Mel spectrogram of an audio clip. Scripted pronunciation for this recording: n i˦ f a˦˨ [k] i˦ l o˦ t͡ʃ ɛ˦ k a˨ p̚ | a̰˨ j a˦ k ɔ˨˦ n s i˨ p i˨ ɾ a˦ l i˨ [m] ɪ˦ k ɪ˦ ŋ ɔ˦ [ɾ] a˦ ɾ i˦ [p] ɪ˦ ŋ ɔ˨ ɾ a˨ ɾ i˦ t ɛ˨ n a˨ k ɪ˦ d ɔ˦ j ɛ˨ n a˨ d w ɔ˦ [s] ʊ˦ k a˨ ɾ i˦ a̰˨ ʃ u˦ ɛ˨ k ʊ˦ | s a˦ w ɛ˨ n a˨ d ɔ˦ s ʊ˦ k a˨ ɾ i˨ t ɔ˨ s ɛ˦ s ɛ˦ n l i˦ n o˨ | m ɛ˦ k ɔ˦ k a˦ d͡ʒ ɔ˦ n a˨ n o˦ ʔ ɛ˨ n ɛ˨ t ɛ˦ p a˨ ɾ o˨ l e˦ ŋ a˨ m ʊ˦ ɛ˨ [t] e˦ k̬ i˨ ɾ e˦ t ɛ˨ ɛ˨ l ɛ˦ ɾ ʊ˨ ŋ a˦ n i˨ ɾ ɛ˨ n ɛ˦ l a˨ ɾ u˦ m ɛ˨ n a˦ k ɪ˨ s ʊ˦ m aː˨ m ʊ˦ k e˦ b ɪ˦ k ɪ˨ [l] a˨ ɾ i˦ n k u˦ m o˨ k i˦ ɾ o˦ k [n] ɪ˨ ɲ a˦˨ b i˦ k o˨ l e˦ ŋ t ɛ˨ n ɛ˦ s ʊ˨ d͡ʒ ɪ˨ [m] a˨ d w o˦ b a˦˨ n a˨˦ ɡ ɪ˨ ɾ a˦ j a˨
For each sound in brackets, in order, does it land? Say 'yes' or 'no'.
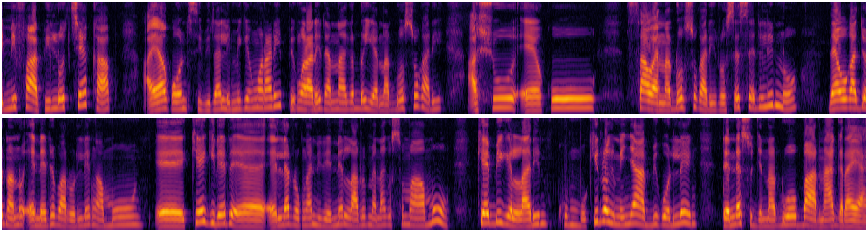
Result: no, yes, yes, yes, yes, no, yes, yes, no

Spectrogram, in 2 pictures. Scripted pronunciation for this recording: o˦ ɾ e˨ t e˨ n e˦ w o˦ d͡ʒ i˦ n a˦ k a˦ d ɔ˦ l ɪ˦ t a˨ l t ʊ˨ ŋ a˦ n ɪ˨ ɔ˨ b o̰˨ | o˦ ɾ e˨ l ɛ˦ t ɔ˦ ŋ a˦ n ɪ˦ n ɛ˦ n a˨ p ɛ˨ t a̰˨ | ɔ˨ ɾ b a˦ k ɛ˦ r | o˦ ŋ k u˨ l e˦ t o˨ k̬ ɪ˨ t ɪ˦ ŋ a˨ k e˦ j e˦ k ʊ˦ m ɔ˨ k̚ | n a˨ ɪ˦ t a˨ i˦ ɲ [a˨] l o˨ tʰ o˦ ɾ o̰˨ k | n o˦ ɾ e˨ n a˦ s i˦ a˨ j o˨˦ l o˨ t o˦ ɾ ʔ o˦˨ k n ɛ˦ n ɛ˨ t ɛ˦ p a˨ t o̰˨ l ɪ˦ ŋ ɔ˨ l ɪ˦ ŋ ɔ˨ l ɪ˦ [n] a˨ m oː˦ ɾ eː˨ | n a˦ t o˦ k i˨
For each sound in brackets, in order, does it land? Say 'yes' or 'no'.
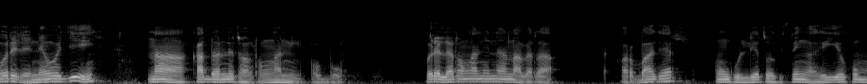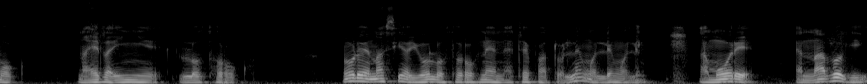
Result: no, no

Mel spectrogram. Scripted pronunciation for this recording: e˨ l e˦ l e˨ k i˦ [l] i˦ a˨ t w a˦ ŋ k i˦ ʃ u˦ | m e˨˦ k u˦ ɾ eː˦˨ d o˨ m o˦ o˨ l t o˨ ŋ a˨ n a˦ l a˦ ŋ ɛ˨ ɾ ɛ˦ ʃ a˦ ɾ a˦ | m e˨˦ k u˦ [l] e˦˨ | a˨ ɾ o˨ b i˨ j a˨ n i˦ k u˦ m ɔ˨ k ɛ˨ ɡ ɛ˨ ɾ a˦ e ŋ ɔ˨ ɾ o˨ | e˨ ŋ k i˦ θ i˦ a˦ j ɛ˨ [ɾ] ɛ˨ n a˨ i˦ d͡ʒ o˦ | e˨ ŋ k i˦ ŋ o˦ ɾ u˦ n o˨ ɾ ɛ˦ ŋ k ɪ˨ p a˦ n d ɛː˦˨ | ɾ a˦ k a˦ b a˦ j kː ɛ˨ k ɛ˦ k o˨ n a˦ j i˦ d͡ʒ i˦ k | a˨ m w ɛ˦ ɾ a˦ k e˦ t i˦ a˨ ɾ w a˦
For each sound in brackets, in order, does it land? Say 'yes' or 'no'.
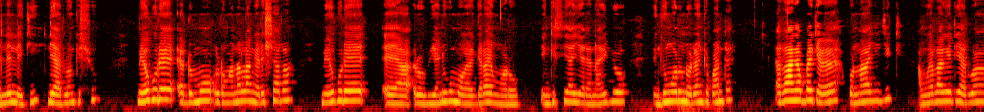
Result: yes, no, yes

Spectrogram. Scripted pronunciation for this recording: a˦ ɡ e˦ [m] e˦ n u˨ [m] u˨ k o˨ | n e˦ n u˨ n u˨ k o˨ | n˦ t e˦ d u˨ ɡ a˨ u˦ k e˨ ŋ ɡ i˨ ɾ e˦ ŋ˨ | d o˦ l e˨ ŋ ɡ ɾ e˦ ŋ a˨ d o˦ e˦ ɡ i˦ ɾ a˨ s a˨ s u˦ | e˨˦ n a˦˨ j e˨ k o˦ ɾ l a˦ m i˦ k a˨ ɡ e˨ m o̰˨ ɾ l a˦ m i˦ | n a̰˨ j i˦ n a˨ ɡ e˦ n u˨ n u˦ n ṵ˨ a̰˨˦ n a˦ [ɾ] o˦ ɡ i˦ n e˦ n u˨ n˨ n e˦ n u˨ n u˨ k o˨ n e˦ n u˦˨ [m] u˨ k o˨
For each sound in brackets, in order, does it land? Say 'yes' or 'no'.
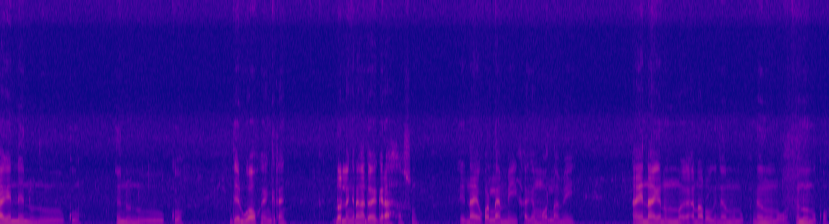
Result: no, no, yes, no

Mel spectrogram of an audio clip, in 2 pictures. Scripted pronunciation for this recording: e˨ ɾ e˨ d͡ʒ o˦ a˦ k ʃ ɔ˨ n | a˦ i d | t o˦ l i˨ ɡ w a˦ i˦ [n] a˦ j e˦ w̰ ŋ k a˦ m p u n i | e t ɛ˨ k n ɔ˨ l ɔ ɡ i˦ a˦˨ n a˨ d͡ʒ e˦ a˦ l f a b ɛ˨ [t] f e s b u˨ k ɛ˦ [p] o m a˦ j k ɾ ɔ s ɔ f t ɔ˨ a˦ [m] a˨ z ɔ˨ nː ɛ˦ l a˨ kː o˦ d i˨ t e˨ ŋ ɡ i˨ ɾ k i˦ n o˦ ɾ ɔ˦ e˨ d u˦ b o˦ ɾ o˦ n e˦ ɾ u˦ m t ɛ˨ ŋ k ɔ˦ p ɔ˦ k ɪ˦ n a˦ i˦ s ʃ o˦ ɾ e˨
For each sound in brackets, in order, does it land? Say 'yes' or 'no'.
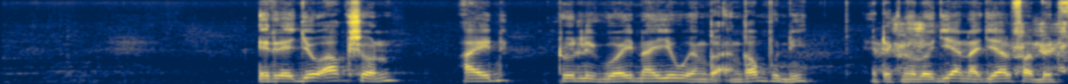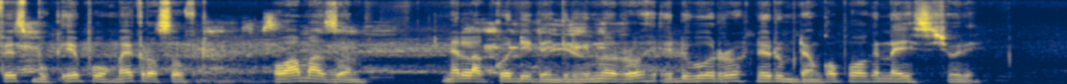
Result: yes, yes, yes, yes

